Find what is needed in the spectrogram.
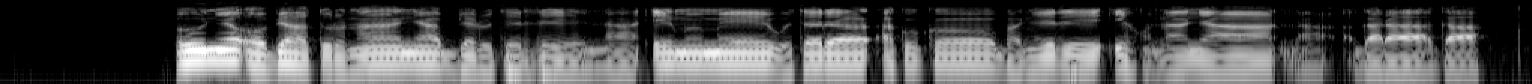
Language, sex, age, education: Igbo, male, 30-45, tertiary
